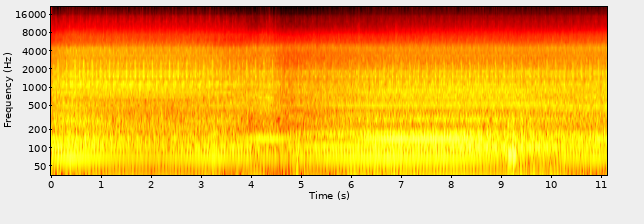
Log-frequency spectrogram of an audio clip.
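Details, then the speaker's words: 2017 RAM 2500 6.7 Cummins diesel, 12,100 miles, Rotella T 15W-40, idling, external mic moved around engine: deep even knock about three per second, always present; oil analysis shows high iron, cause undetermined. "Sounds pretty pronounced to me. I'm going to send the oil sample off to Blackstone. I'll put the results in the comment section if it's excessive iron or anything. It's got 12,100 miles on it. It's always had that knock."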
